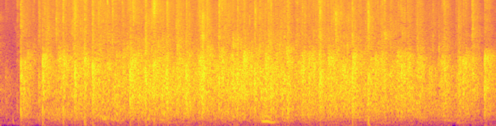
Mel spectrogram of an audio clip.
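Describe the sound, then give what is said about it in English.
An audience breaks into applause to welcome a speaker on stage. The clapping starts abruptly and stays dense and steady for several seconds. “So I'd like you to put your hands together and welcome Tony Hodgson.”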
